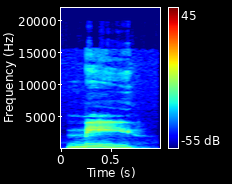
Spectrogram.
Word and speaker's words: knee: A K is not pronounced when it comes before an N, like knife, no, knee, knock, not, knowledge.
